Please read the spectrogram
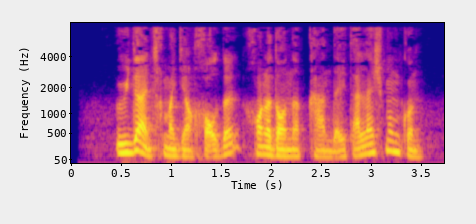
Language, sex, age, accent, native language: Uzbek, male, 19-29, Toshkent viloyati, Uzbek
